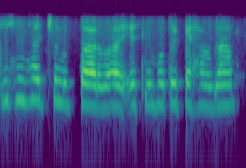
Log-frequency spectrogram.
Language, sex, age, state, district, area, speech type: Kashmiri, female, 30-45, Jammu and Kashmir, Shopian, rural, conversation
